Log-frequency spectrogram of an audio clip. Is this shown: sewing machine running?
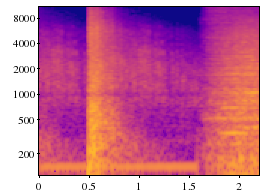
no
